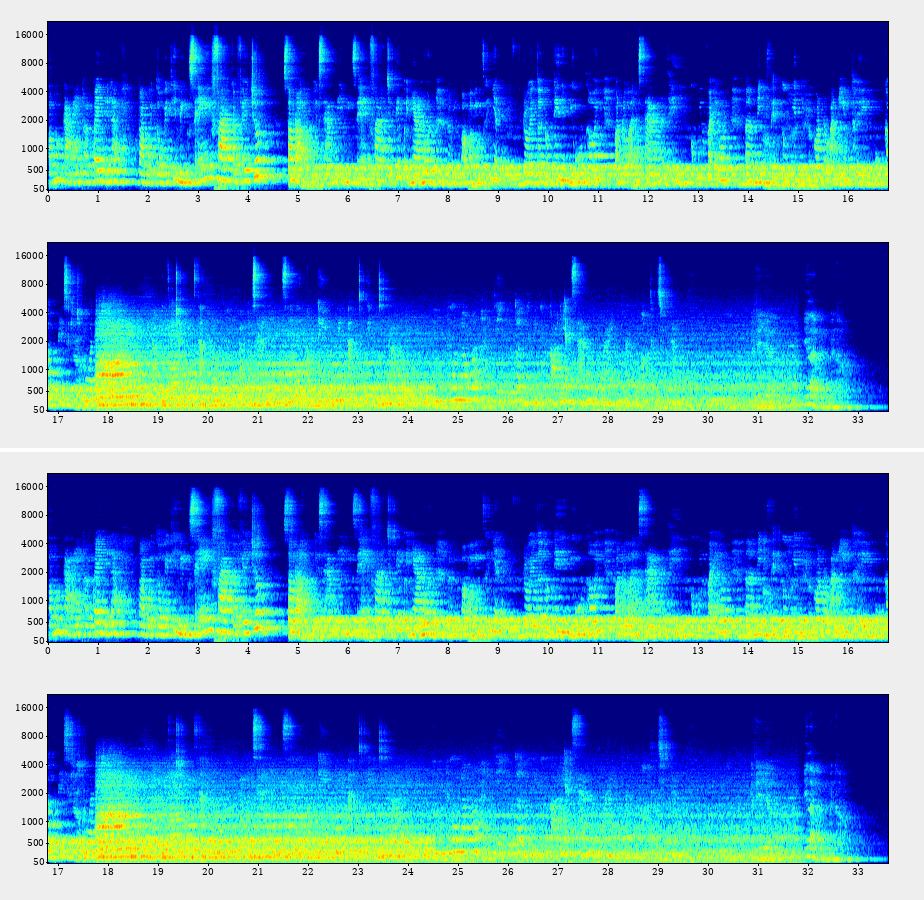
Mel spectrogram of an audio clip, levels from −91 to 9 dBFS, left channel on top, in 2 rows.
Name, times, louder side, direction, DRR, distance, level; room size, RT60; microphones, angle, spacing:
voice 1, 0.0-4.2 4.8-9.0 9.4-20.3 20.6-23.9 24.5-25.4 25.7-29.4, equal, 40° left, -4 dB, 3.4 m, -28 dB
sound 1, 4.8-24.5, right 3 dB, 50° right, 0.6 m, -26 dB
voice 2, 14.3-15.3 17.3-17.6 19.5-19.7 24.4-25.0 25.4-25.6 29.0-29.2 30.3-30.5 30.8-31.4 31.9-32.6, equal, 20° right, -4 dB, 6.7 m, -34 dB
Race car auto racing, 17.7-31.8, equal, ahead, 1.9 m, -25 dB
24.5 x 15.0 x 3.3 m, 1.4 s
head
